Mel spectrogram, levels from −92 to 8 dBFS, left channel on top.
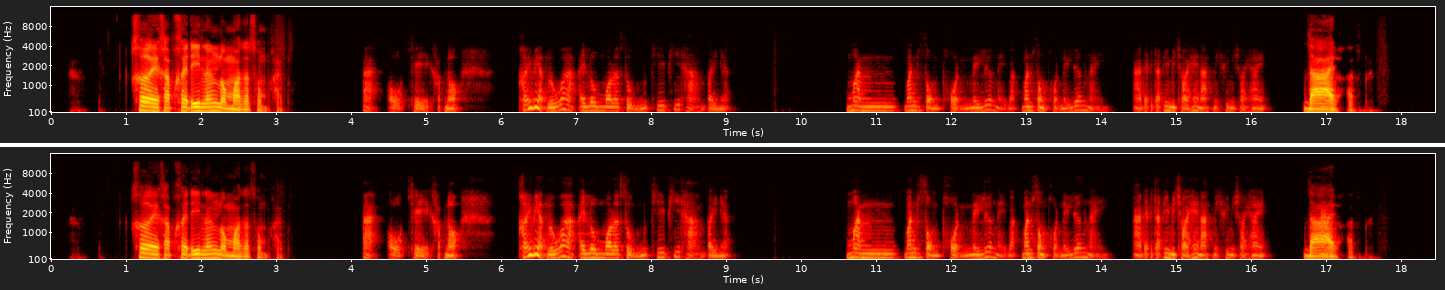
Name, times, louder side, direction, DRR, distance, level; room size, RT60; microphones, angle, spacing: voice 1, 1.1-3.1 16.7-17.4, left 3 dB, 55° left, 0.9 m, -24 dB
voice 2, 4.2-5.8 6.2-9.1 10.6-14.1 14.4-16.2 16.9-17.1, right 3 dB, 75° right, 1.2 m, -34 dB
head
